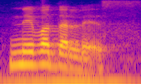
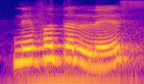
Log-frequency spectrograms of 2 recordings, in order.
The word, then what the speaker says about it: nevertheless: নেভারদারলেস, এই শব্দটার উচ্চারণ হবে নেভারদারলেস, নেভারদারলেস এর অর্থ বোঝায় যাই হোক বা তথাপি সত্ত্বেও।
